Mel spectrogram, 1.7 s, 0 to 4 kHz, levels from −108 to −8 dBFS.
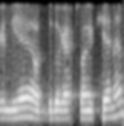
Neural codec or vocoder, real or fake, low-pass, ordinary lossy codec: none; real; 3.6 kHz; none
